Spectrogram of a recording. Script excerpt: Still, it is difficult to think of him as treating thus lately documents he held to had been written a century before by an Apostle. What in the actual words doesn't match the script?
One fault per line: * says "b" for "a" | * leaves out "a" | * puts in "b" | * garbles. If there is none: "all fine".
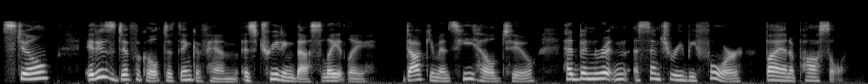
all fine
